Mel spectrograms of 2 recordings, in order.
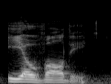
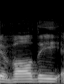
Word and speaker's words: Eovaldi: But Dallas Braden was calling that game, and he was calling him Eovaldi. – Yeah. I don't know. I hate Dallas Braden. So he was pronouncing the O.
